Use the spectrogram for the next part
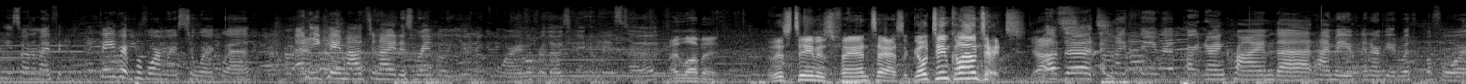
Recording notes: Recorded at the GlitterGuts Dance Punk Circus at the Metro. Featuring event attendees.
